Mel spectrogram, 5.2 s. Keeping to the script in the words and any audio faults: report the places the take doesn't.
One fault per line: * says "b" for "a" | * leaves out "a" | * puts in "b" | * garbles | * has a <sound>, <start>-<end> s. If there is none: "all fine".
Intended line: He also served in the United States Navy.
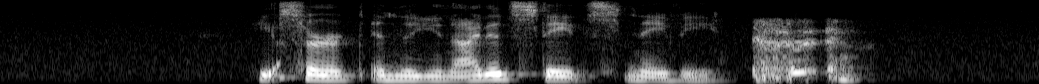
* leaves out "also"
* has a cough, 3.8-4.4 s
